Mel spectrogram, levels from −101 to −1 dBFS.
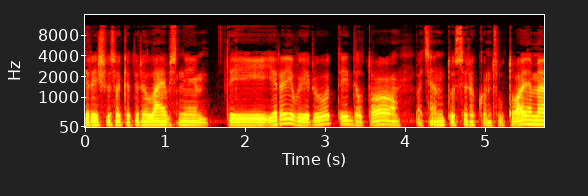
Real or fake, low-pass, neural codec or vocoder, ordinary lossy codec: real; 14.4 kHz; none; MP3, 48 kbps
